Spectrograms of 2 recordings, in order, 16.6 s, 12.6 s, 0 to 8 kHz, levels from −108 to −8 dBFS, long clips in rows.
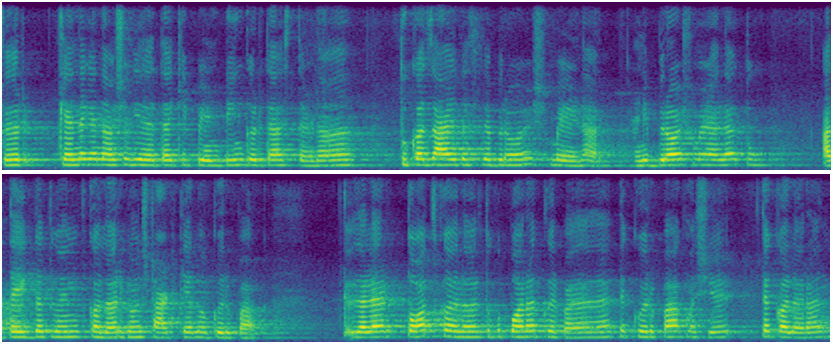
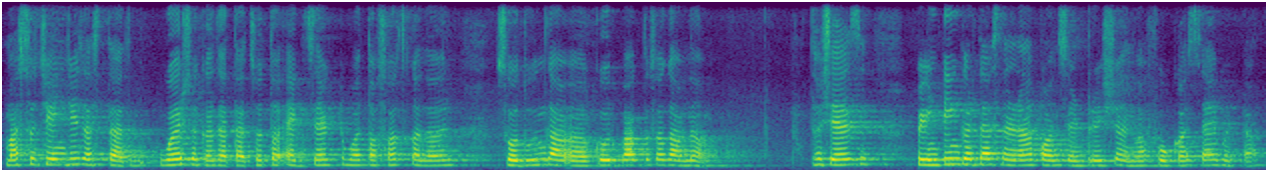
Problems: none marked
